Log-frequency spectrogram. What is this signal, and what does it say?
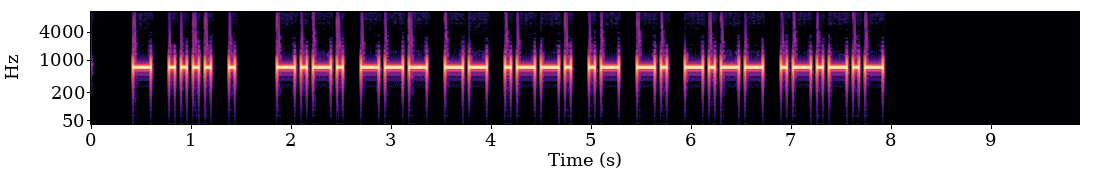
Morse code, heard as a keyed tone, about 21 wpm, 700 Hz. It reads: THE COMPANY.
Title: Sentences with 8-Word Phrases - Spoken Beginning - 20wpm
